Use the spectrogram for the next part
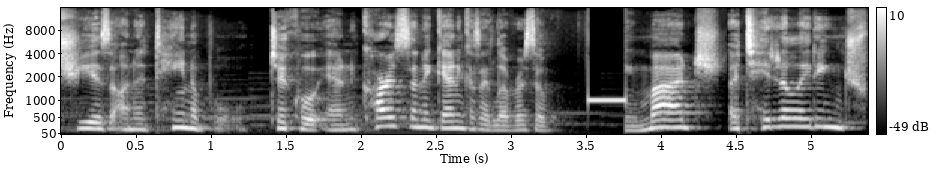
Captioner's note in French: bip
